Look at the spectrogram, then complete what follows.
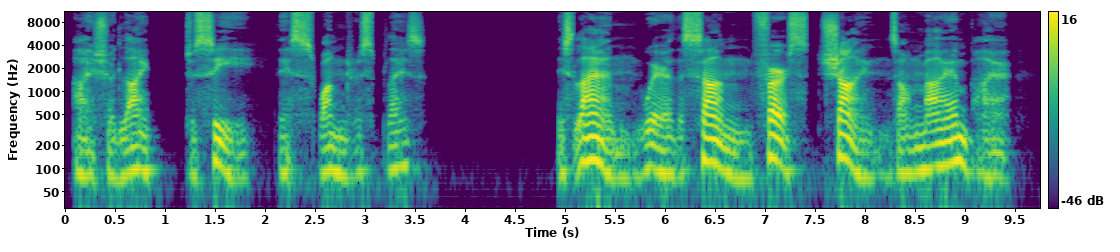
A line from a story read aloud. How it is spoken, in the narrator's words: Kublai finally whispered dreamily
